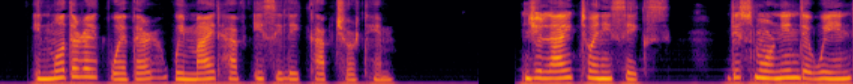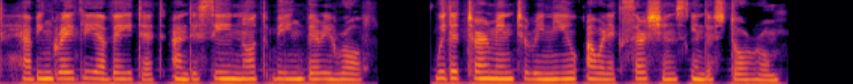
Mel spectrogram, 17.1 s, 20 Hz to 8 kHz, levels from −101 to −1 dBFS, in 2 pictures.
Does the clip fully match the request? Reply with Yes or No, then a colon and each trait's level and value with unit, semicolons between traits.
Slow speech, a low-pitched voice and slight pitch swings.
No: slow, 120 wpm; high, 220 Hz; narrow, 2.1 semitones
